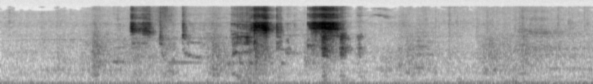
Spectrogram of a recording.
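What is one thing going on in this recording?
A mine cart rolls and rattles along rails.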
